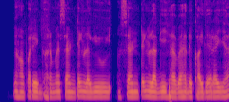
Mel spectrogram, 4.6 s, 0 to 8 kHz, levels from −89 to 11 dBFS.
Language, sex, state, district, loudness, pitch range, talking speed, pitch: Hindi, male, Uttar Pradesh, Gorakhpur, -30 LUFS, 105-110 Hz, 210 wpm, 105 Hz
